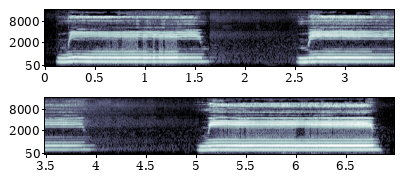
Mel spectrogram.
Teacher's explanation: मीम को एक अलिफ यानी 3 हरकत के बराबर खींच के पढ़ते हैं। मीम हुर्फ़े शफ़ाविया है, मीम दोनों होठों के खुश्क हिस्से से अदा होता है और मीम को नीचे इदाते में अदा करके पढ़ेंगे।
